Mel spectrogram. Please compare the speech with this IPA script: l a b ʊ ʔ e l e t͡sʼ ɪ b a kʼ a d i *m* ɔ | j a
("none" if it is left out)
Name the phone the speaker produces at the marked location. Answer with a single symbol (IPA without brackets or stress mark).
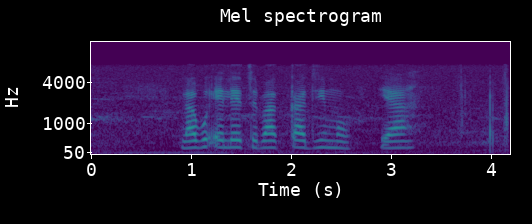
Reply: m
